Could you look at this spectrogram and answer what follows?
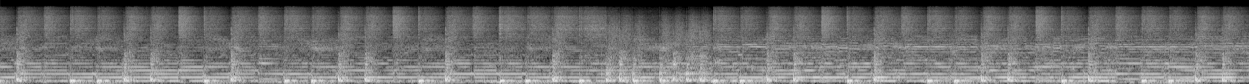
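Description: Background music with a drum kit keeping a steady beat, about two beats a second, over held instrumental tones.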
